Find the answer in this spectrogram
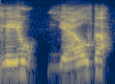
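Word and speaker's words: Leo Hjelde: whites has confirmed that his pronunciation of his name is leo yelda yeah as if he shouted so we have to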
